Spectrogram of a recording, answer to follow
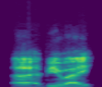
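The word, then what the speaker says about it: Ebiowei: I think Abiwe. I watched the video, so I know how to pronounce his name now. Abiwe is.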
